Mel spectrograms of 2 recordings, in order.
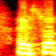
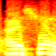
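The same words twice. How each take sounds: First: ऐश्वर said as "eshvar"; e-vowel ऐश्वर. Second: ऐश्वर said as "aishvar"; ai-vowel ऐश्वर. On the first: Teacher showing the error, e opening ऐश्वर. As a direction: start ऐश्वर on pure ए. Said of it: "नहीं होता". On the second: Teacher correcting, ai opening ऐश्वर. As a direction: open the first vowel of ऐश्वर to ऐ. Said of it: "ऐश्वर होता है". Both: Shown as a demonstration.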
